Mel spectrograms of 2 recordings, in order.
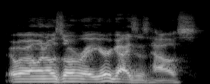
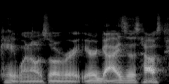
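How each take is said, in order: First: Thick Chicago accent, pitched up; exaggerated Chicago regional accent; strong South Side Chicago accent. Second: Put-on understated Midwest accent, easy delivery; milder Chicago accent. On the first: Shown as a demonstration. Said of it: "very strong, like, South Side Chicago accent". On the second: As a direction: keep the Chicago accent light. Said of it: "it was definitely like".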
